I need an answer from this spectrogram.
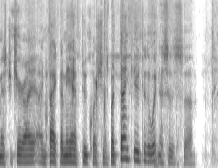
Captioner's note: speaking in french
